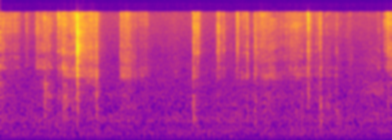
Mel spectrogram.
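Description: Scissors cut zigzag edges into paper for a tessellation design, producing faint, irregular snips and small clicks, one sharper than the rest, over a quiet room hiss.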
